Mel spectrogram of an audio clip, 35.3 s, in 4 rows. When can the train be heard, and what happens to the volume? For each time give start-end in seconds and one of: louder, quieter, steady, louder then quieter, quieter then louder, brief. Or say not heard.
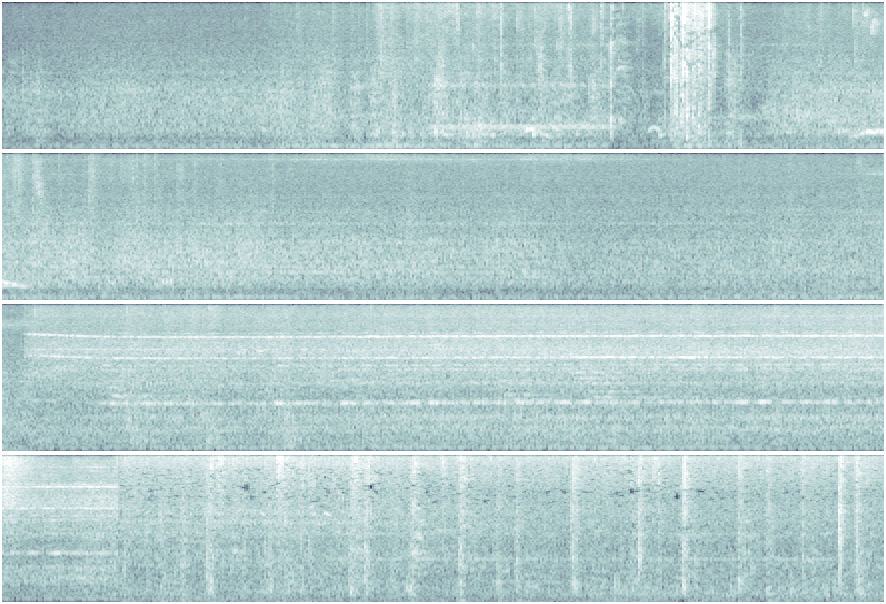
0.0-35.2 steady.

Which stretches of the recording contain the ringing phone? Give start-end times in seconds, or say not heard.
4.2-6.2.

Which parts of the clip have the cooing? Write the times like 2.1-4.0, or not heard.
3.7-10.6.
